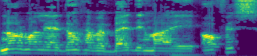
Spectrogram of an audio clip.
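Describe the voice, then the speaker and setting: A man with a Greek accent speaks at a fairly slow pace. His tone is bright and sharp, at a medium pitch. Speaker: government official. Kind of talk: formal opening remarks. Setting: video conference from home. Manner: halting, many fillers.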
